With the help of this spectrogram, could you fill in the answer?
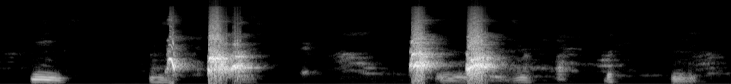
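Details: Aspin dog at bath time, several loud sharp barks in two pairs about two seconds apart, with a woman talking in Filipino between and around them.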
